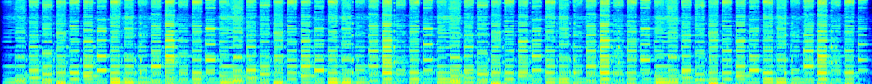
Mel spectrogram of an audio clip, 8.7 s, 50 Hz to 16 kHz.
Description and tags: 120bpm arpeggiated loop. Made on a Waldorf Q rack.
